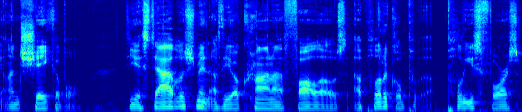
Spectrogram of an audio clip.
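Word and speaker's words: Okhrana: in Russian but um diocrana which are so or Okana or okrana I think it's pronounced more okrana um they're they're the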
